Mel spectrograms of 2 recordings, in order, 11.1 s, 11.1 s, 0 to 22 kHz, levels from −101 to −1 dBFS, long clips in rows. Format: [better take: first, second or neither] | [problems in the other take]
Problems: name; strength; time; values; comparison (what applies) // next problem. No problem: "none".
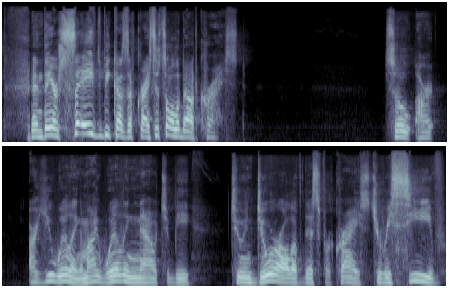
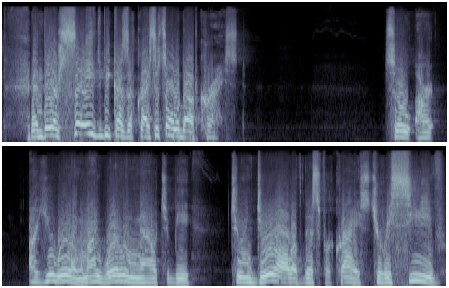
first | distortion; heavy; 19% of the sound clipped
